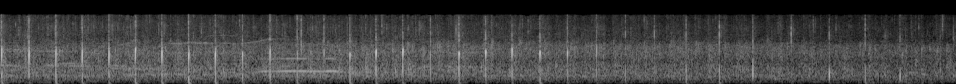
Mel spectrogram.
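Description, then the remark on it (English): A gathering applauds the mothers on Mother's Day, steady overlapping claps with a few sharp, louder claps standing out in a regular rhythm, sustained for several seconds without talk. “Before you clap for the mothers, we're going to have all the moms.”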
